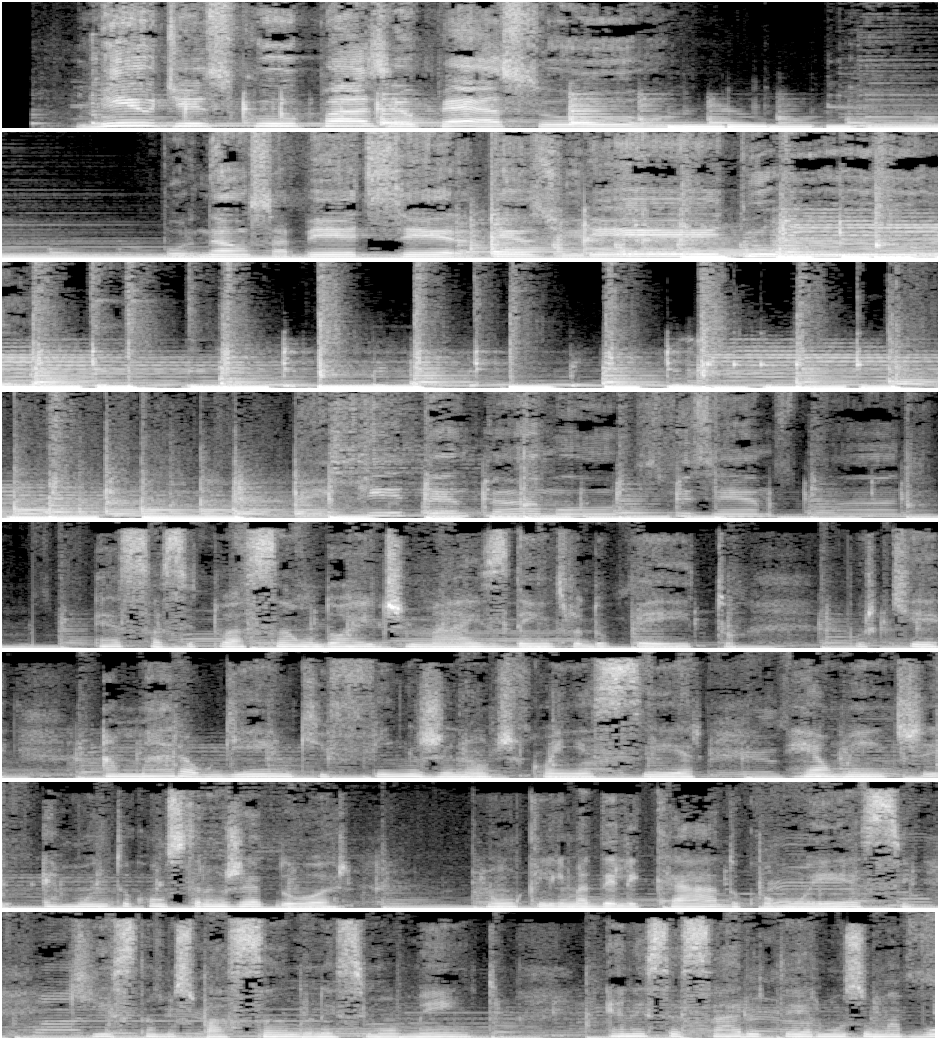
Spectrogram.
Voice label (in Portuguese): reconciliacao fem; Reconciliação – Voz Feminina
